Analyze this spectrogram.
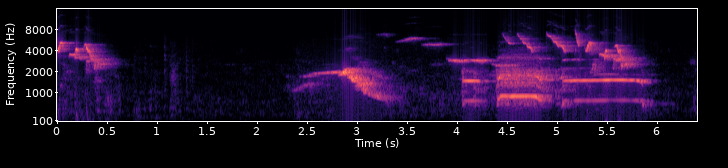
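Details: Practising ngeplong, a native Bali white-eye fledgling gives high chips, a slurred falling whistle, then a dense burst of rapid notes over a steady humming tone.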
